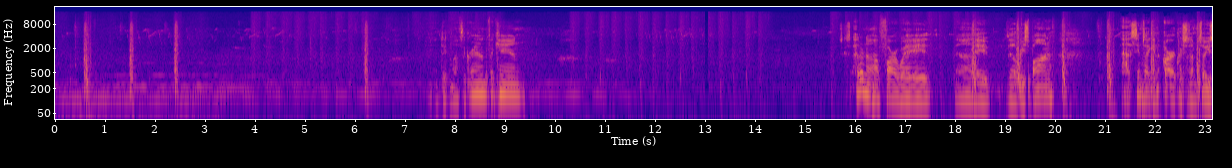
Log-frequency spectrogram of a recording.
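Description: A stone hatchet thuds against wood in sharp, repeated blows.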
